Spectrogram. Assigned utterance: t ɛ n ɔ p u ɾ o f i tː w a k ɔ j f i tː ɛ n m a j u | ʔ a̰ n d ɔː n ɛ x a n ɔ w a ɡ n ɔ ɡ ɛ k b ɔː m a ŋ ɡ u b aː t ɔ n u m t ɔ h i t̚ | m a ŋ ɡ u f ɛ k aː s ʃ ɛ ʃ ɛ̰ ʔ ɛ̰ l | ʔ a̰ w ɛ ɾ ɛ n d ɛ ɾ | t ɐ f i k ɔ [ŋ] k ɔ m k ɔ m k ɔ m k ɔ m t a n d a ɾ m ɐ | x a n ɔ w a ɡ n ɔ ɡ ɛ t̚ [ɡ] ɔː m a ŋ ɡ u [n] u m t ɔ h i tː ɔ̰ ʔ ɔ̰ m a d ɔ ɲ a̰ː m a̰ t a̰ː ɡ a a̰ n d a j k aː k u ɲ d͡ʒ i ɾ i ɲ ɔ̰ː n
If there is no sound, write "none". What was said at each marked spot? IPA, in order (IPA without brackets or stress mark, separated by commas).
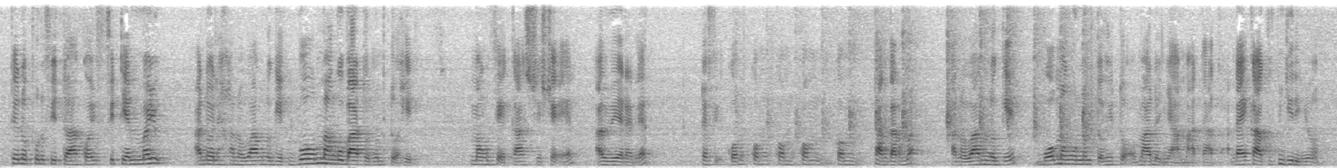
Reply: m, b, n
